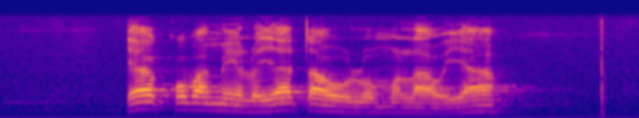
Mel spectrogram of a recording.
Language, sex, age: Northern Sotho, male, 22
